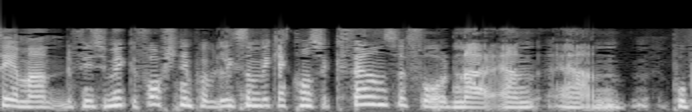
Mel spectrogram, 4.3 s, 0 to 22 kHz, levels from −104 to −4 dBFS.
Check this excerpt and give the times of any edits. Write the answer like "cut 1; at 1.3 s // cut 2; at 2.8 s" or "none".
none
